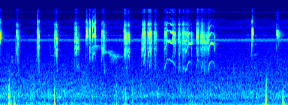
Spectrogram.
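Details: Asian pied starling chirps played to stimulate young captive starlings to become vocal quickly: irregular bursts of sharp, high chirps and clicks, with a few downward-slurred notes near the middle, over a steady high-pitched whine and low thumps.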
